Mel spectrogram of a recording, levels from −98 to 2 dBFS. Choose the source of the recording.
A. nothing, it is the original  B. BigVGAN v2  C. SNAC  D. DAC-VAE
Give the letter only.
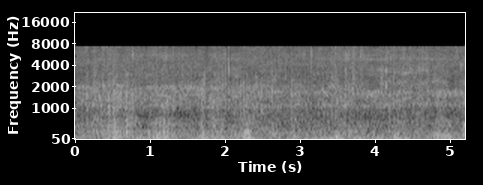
D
